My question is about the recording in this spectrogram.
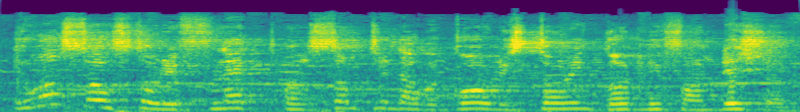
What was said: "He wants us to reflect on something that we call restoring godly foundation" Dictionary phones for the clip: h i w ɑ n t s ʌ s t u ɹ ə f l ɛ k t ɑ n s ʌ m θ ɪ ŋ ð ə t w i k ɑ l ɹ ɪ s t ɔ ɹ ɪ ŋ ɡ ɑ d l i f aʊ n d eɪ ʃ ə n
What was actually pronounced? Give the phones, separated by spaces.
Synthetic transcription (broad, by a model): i w ɑ n t s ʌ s t u ɹ ə f l ɛ k t ɑ n s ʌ m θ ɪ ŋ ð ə t w i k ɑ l ɹ ɪ s t ɔ ɹ ɪ ŋ ɡ ɑ d l i f aʊ n d eɪ ʃ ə n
